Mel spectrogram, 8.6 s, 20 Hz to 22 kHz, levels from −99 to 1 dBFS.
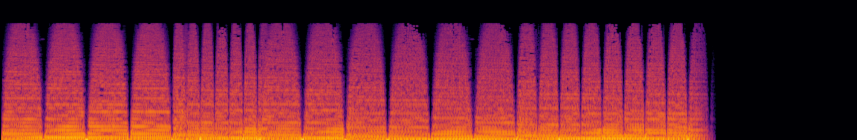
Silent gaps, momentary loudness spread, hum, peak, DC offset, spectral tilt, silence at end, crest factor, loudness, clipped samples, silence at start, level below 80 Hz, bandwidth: none; 3 LU; none; -8 dBFS; under 0.1%; -6 dB/octave; 1.5 s; 14 dB; -24 LUFS; under 0.1%; 0 s; -26 dBFS; 11.5 kHz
